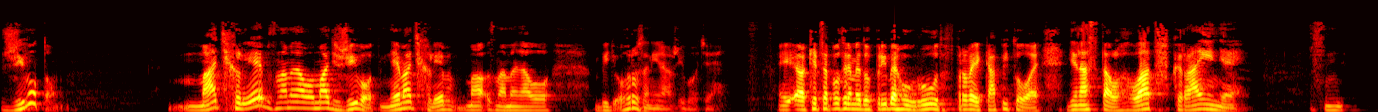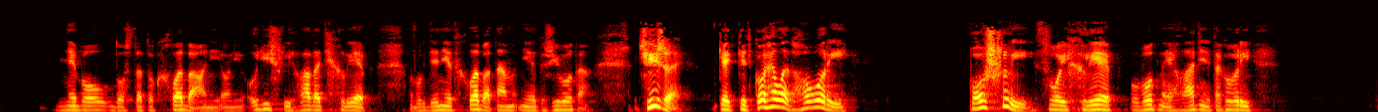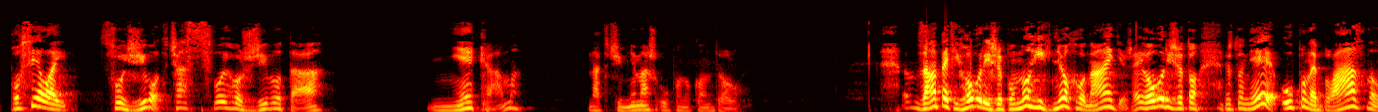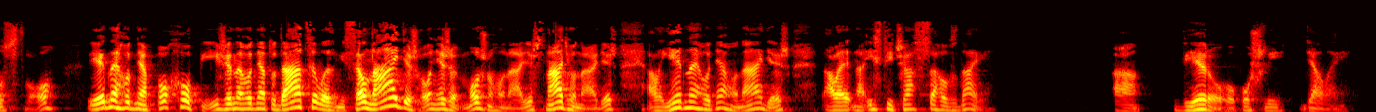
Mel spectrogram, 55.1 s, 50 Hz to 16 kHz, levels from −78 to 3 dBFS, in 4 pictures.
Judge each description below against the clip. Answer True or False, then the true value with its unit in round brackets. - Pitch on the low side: False (145 Hz)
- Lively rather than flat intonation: True (6.6 semitones)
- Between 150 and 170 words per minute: False (135 wpm)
